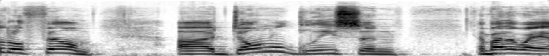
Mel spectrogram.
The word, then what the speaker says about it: Domhnall: say domhnall gleeson and Dom had all Gleason and doom all grease Gleason like I to say all different types ways just think just think tonal but with the D O'Donnell domhnall gleeson there you go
